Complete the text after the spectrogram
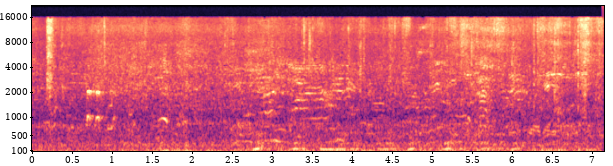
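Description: Men and women chat in the open air nearby.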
